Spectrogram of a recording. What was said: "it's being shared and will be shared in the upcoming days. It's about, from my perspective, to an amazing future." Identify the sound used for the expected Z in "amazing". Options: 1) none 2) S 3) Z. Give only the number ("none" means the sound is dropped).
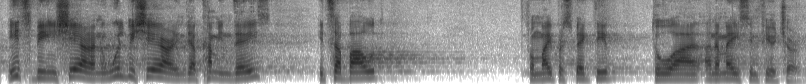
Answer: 2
